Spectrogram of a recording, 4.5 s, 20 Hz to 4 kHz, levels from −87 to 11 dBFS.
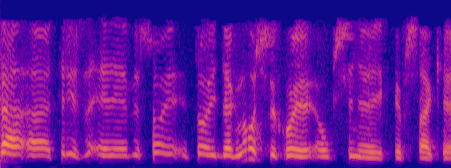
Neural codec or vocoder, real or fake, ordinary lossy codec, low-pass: none; real; MP3, 24 kbps; 3.6 kHz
